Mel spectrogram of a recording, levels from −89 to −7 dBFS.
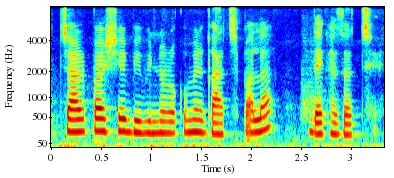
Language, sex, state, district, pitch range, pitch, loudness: Bengali, female, Tripura, West Tripura, 195-235 Hz, 220 Hz, -17 LUFS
